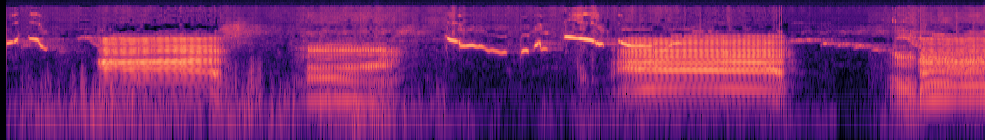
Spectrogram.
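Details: Tame cows roaming on a road: four rich, harmonic moos, the longest stretching over a second, with short gaps between. Thin whistled bird chirps slip into the pauses.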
